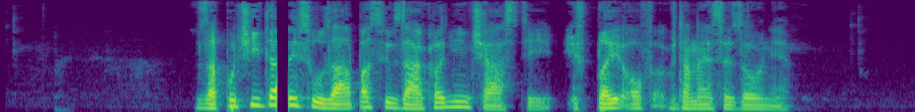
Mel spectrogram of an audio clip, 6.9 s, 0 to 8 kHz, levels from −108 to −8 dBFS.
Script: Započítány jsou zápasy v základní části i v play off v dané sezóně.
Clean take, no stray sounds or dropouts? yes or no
no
